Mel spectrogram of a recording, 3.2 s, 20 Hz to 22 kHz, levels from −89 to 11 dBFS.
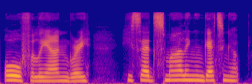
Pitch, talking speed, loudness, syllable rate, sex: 205 Hz, 150 wpm, -17 LUFS, 4.8 syllables/s, female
